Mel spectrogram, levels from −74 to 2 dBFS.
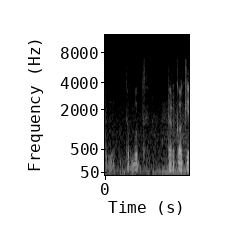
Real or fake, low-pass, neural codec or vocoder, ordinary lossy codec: real; 7.2 kHz; none; Opus, 24 kbps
